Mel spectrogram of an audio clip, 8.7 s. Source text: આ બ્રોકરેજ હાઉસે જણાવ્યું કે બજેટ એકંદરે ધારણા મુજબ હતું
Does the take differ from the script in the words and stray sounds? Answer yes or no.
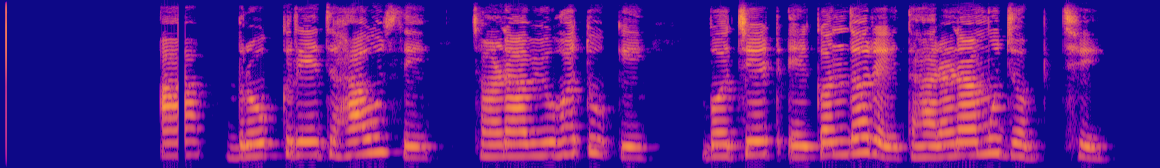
yes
